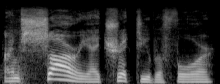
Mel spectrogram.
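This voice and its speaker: A woman voicing a clever male cat, a cool and wry trickster, in a children's animated fairy tale. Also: extremely low pitch, a little slow, no room sound, soft background music, full character voice. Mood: coaxing. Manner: coaxing, feigned innocence, wry.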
